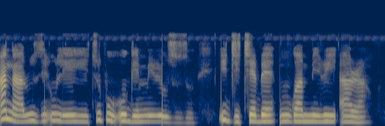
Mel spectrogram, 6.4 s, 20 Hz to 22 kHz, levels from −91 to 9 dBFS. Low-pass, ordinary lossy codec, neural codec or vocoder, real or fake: 7.2 kHz; none; none; real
